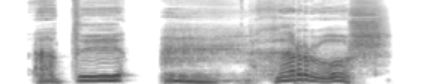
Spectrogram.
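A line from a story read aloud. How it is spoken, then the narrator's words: Hoarse rasp. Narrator (Russian): прохрипел Лысый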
